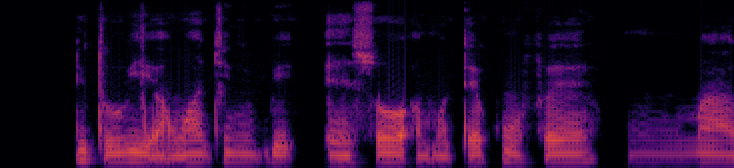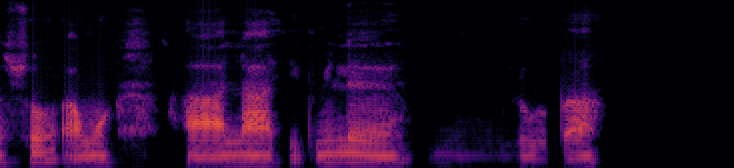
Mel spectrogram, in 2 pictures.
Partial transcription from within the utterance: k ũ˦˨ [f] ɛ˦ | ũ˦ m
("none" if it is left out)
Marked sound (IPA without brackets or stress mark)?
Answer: f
